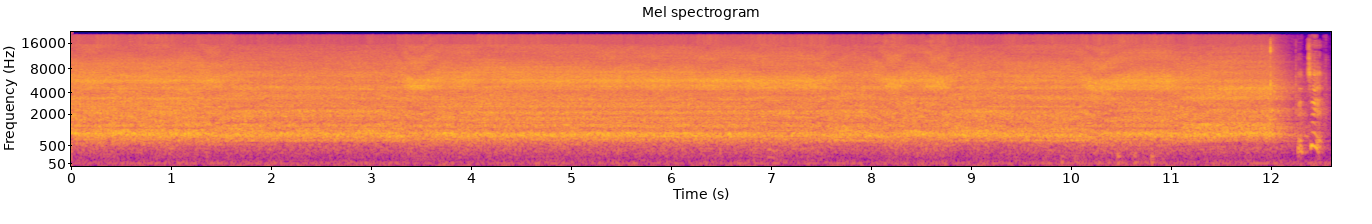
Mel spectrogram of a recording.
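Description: Hair dryer blowing steadily on freshly painted white areas of a boho mason jar door hanger, a loud close whooshing hum that holds unbroken before clicking off at the end.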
